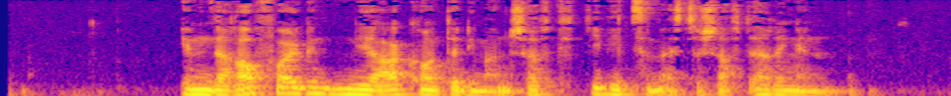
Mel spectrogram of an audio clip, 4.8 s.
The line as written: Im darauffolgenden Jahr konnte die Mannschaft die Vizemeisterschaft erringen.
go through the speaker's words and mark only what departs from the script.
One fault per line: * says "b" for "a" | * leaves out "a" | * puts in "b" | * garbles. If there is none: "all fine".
all fine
